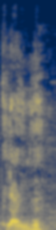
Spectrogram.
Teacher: un E qui sert à prononcer la consonne et qui finalement ne s'entend quasiment pas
